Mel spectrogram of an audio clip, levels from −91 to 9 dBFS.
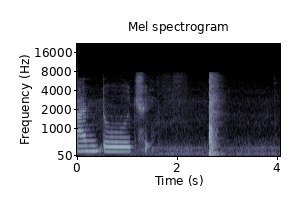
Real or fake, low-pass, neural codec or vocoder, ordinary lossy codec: fake; none; codec, 16 kHz, 4 kbps, FreqCodec, larger model; none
